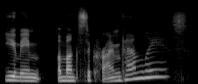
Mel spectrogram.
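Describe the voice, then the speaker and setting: A woman's voice: lowish voice, sing-song, brisk, a little mellow, no room sound, clean studio sound. A woman playing a spoiled, ditzy young crime heiress in a tabletop roleplay, with breezy valley-girl talk full of filler words. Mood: flippant.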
